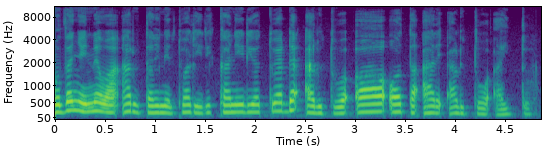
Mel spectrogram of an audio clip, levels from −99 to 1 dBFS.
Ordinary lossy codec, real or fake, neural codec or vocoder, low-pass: none; real; none; none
